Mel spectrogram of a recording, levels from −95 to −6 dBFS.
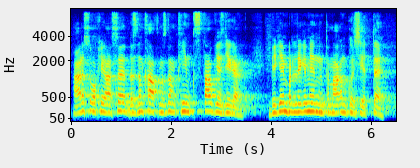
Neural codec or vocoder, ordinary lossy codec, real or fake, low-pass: none; AAC, 48 kbps; real; 7.2 kHz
